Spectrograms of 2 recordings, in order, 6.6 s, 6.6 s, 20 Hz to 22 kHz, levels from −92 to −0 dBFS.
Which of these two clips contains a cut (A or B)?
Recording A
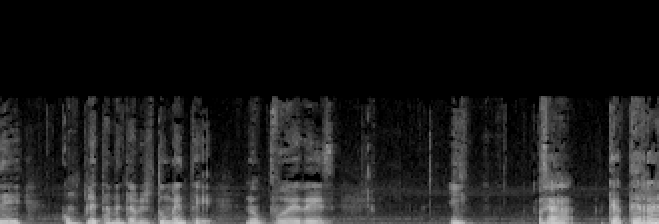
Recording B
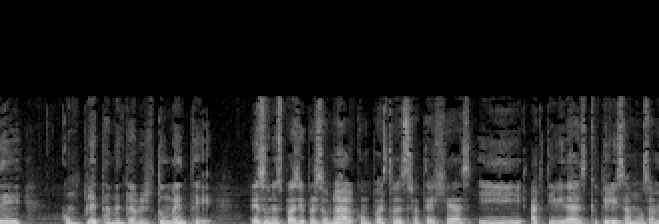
B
